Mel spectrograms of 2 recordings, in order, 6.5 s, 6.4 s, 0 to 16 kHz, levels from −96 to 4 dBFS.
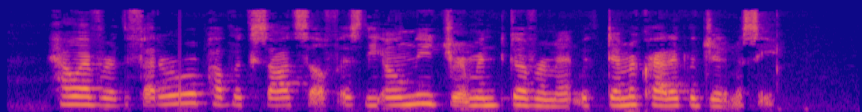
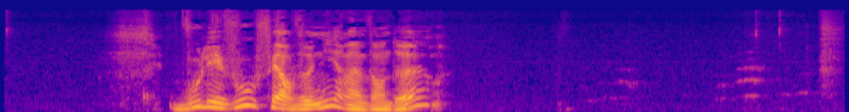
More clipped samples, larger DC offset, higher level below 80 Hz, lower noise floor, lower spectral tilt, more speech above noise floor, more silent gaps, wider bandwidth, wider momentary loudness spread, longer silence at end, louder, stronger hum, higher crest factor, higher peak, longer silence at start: neither; neither; second, -68 dBFS vs -58 dBFS; about the same, -70 dBFS vs -69 dBFS; second, -2.5 dB/octave vs -7 dB/octave; second, 40 dB vs 52 dB; neither; about the same, 11.5 kHz vs 11.5 kHz; second, 7 LU vs 21 LU; first, 0.65 s vs 0.15 s; second, -30 LUFS vs -19 LUFS; neither; about the same, 16 dB vs 18 dB; second, -14 dBFS vs -4 dBFS; second, 0.4 s vs 0.9 s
